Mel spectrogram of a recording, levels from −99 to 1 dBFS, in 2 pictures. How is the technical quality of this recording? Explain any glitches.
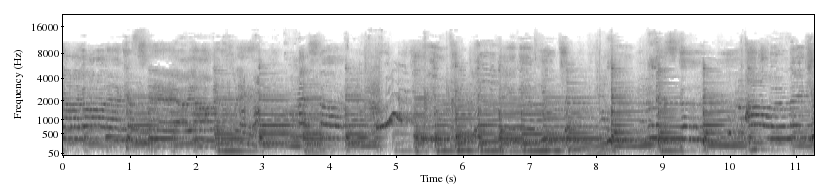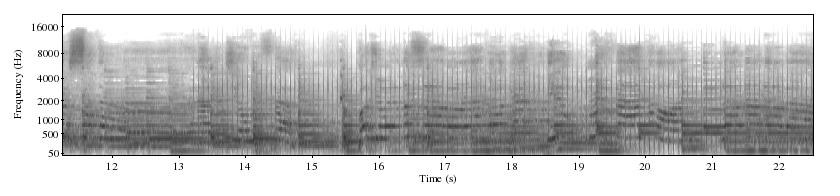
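The recording has one clear problem in its second half. From 13.23 s to 22.51 s there is a train of clicks. Regular pulses arrive about 13.9 times per second, roughly 150 in all. Each click has much the same shape and peaks around 15 dB above the sound. The likely cause is interference from nearby equipment or a faulty connection or power supply. It is heard as steady ticking laid over the sound and through its pauses.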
